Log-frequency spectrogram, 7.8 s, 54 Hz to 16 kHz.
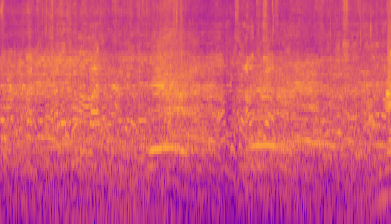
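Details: At Ambari haat in Manikganj on 14 August, Sahiwal breed bull calves give two sustained mid-pitched moos a couple of seconds apart, half-buried in the loud chatter and bargaining of the crowded cattle market.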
